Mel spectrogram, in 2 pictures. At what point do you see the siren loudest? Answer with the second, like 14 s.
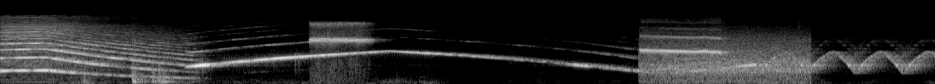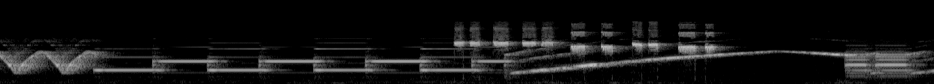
2 s.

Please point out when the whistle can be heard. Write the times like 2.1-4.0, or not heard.
3.0-3.8, 6.3-8.2, 13.8-16.5.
